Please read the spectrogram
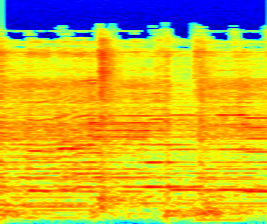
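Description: Live band music: electric and acoustic guitars with bass and a drum kit, a beat struck about every three-quarters of a second under held notes.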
